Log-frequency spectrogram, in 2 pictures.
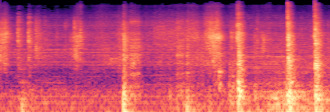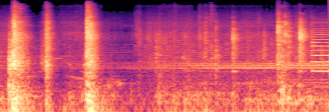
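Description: A train rumbles along the rails.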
